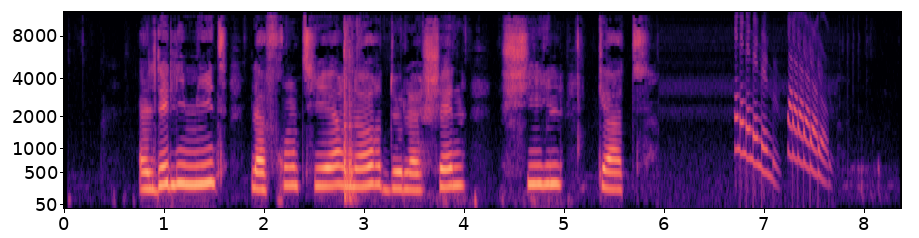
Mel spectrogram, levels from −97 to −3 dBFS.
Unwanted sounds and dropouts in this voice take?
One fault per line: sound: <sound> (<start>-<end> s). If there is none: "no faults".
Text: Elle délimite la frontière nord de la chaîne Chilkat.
sound: chirp (6.7-7.7 s)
